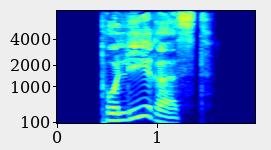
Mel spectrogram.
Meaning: second-person singular subjunctive I of polieren
- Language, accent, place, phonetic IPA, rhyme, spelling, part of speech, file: German, Germany, Berlin, [poˈliːʁəst], -iːʁəst, polierest, verb, De-polierest.ogg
